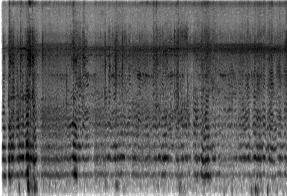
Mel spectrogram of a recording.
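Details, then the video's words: Honey bees from Aceh: a steady, low droning buzz with a clear harmonic hum, with several louder surges and clicks as bees pass close, the loudest near the start. "lebah madu aceh"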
